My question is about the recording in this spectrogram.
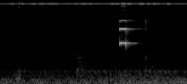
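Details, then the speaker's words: Cheap handheld gas sniffer detector used indoors before running a BougeRV portable propane water heater: one short high-pitched beep in a quiet room as it switches on and starts sniffing, orange light flashing; normal power-on beep. "And when it's done sniffing, it'll beep and tell you, hey, everything's not all right or everything's all right."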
